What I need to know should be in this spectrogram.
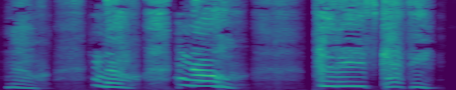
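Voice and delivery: put-on terrified boy screaming and clinging to the girl; wild scream. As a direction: scream it in panic, begging. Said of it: "screamed Linton wildly".

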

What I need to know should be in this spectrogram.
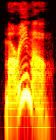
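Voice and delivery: put-on baby Sunny's loud little outburst; baby babble. A narrator's reading. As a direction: blurt it out like a baby. Baby's outburst voiced in story.

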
